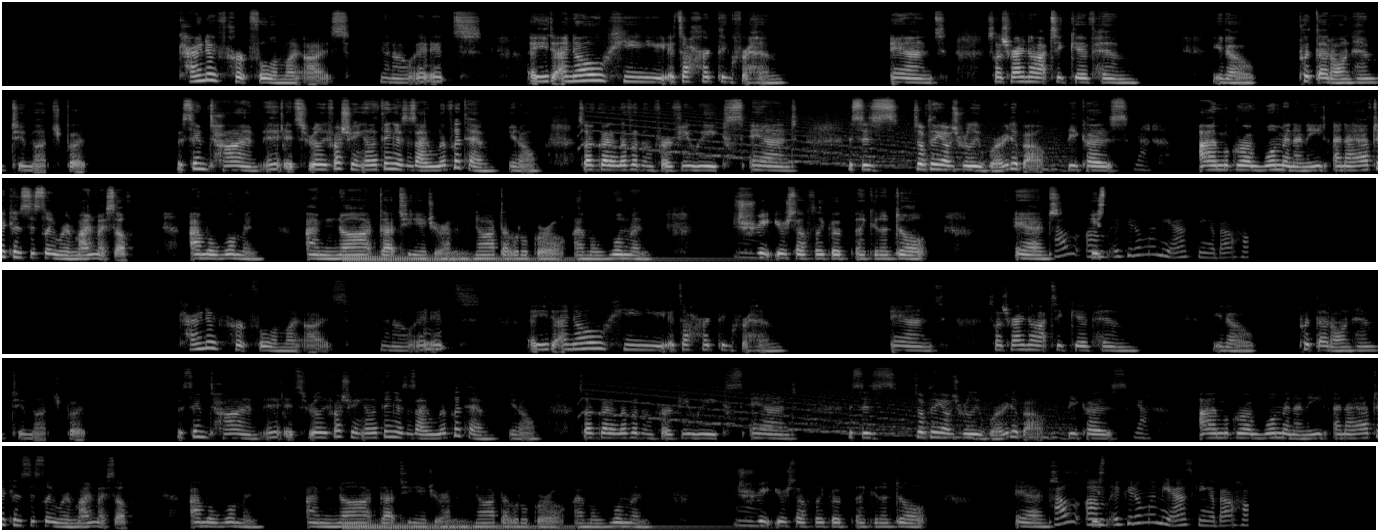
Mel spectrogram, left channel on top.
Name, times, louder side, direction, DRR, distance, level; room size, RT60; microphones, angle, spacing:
voice 1, 1.8-3.5 3.8-4.8 5.3-7.9 8.9-11.4 12.1-12.5 13.0-14.6 15.5-25.4 25.7-28.8 29.1-30.1 30.6-34.4 34.8-37.2 37.6-38.1 38.4-38.5, left 7 dB, 75° left, 0.4 m, -32 dB
sound 1, 19.5-24.5, left 3 dB, 25° left, 1.5 m, -49 dB
sound 2, 30.9-34.9, left 2 dB, 45° left, 0.7 m, -43 dB
voice 2, 34.8-35.2 38.0-40.0, right 5 dB, 55° right, 0.6 m, -42 dB
head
